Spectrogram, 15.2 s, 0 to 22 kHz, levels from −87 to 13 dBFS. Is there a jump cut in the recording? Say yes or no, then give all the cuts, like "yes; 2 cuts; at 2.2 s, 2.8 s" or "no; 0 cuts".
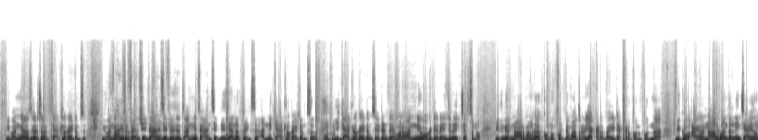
no; 0 cuts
